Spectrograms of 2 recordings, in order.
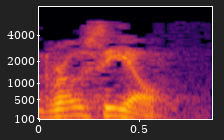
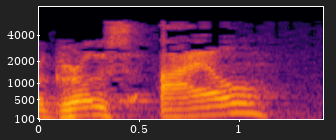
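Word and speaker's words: Grosse Ile: I think they call it Gros Eel. That's it, because it's like it's Gros Island or Gros Isle or Gros Isle, but they call it Gros Eel.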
